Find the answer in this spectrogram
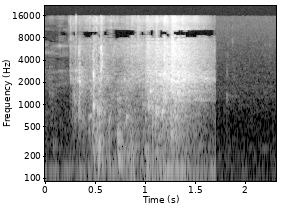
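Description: Barbecue sauce dumped in a gush from a large bowl onto a steak on a plate, splashing; the pour builds for about a second and a half and cuts off suddenly.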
